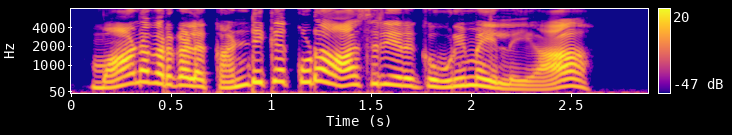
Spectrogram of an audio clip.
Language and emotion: Tamil, angry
